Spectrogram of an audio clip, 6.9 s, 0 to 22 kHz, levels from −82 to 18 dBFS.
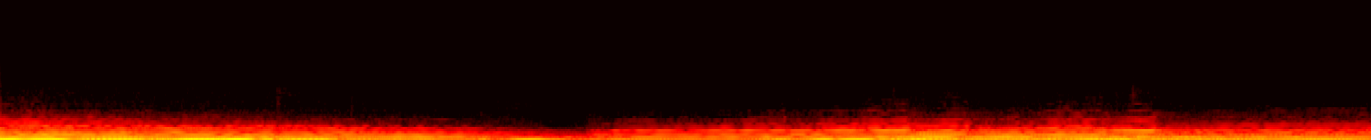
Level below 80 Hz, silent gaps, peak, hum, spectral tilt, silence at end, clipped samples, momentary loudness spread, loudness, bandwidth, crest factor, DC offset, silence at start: -46 dBFS; none; -4 dBFS; none; -10.5 dB/octave; 0 s; under 0.1%; 14 LU; -20 LUFS; 4 kHz; 14 dB; under 0.1%; 0 s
